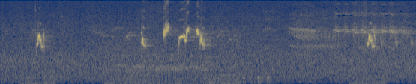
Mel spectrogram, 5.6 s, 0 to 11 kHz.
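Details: Adult red-whiskered bulbul in Ubon Ratchathani, Thailand, 16 December 2020; a lone sharp note, then a quick bubbly phrase of four chirpy notes, later another single note, with a faint steady hum from about four seconds on.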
